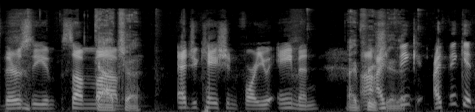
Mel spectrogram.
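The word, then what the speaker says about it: Eamon: of Ireland versus France this one is from aan that's an Irish name e a m o n for you Bob so there's there's some education for you aan I think I think it might be the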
